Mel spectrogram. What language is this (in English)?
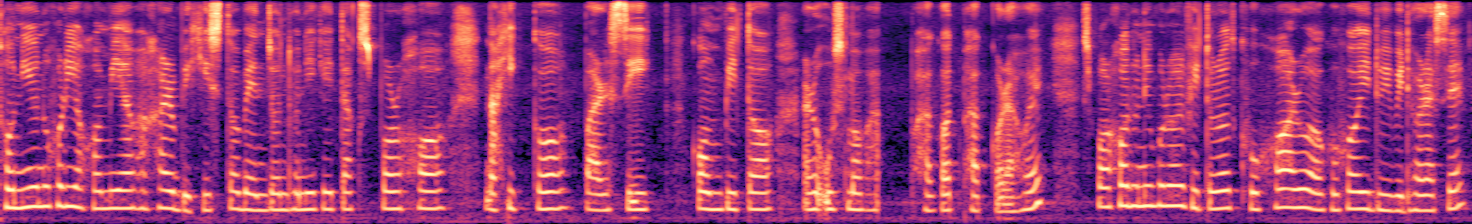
Assamese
